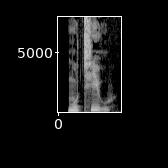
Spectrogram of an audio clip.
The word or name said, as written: motiv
